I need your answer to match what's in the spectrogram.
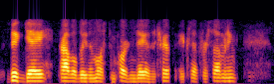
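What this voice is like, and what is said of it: Tired-sounding voice. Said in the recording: “If I sound a little tired, I am.”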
